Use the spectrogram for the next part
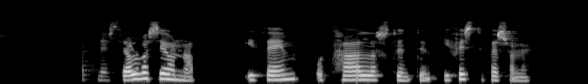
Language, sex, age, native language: Icelandic, female, 30-39, Icelandic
